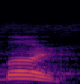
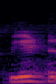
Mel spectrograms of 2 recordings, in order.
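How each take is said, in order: First: The vowel is an 'er' sound. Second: The vowel is a short 'ih' sound. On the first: The speaker calls it right. "इसको हम पढ़ेंगे बर्ड" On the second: The speaker calls it wrong. "बिर्ड नहीं पढ़ेंगे"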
